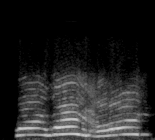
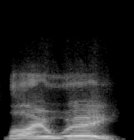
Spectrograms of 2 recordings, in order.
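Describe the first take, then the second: First: Very high squeaky call. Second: Lower, rumbling call. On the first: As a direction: squeak it up high like a tiny bird. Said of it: "the other named High". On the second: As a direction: say it down low and big. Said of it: "one named Low". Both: Shown as a demonstration.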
